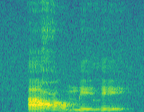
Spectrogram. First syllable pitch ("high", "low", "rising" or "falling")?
high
